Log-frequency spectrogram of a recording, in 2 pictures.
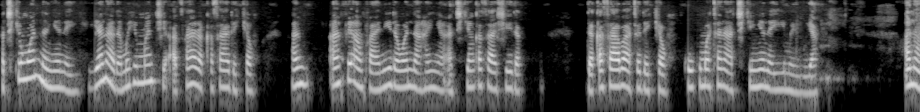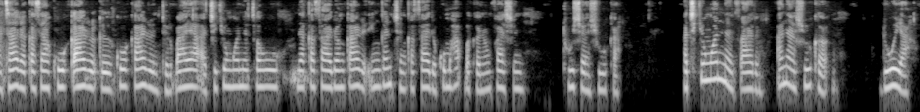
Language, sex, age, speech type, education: Hausa, female, 46-60, spontaneous, primary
